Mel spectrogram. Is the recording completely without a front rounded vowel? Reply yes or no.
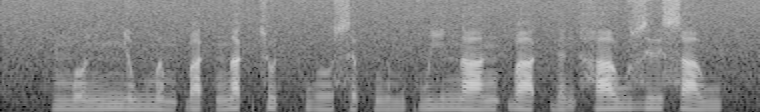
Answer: yes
